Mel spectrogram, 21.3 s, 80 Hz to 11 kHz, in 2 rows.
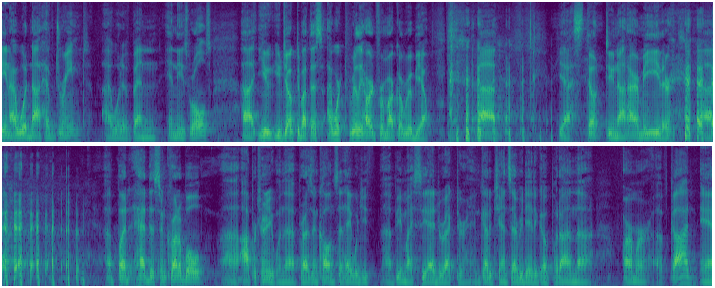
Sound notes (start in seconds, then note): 9.8 laughs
